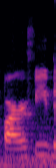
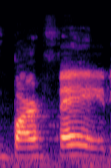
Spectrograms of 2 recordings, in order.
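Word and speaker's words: Barfée: Anyway, Josh Gad's character is like really obnoxious, and his name is spelled Barfy, and everyone calls it Barfy, but he says it's Barfay because there's an accent agoo, like rosé.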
